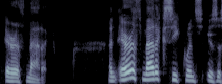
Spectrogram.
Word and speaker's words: arithmetic: sequences and and it's it's spelled the same way the word arithmetic is but we call it arithmetic an arithmetic sequence is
